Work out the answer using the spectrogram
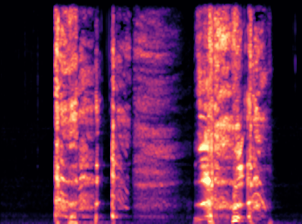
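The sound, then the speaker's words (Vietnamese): An unwell woman coughs hard in two rough bursts, each made of several harsh, throaty coughs close together, separated by a short pause. “đột nhiên ho lên sù sụ”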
